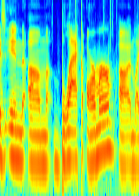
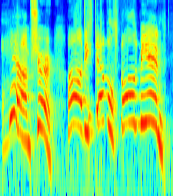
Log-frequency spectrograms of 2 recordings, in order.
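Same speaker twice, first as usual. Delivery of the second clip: high-pitched character voice. Acted. Father answering the party after rushing in, high character voice. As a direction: play him high-pitched, stretching the opening. Game master voices Bev Senior arriving.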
